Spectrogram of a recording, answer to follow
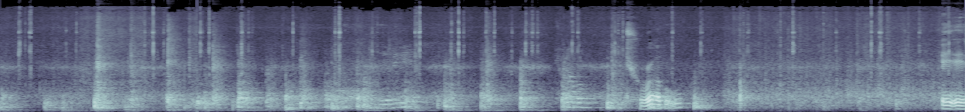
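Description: Footsteps and scattered knocks of people walking through a bare indoor corridor, mixed with indistinct talk that is loudest about ten seconds in.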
